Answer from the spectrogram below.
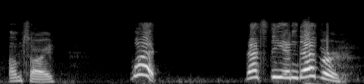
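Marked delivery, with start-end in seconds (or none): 1.3-3.5 sudden much higher, louder exclaim; surprised. Real, not acted. Hearing the Enterprise theme, surprised exclaim. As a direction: jolt of recognition.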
